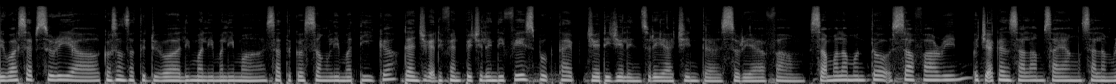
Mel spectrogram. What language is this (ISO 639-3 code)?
msa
